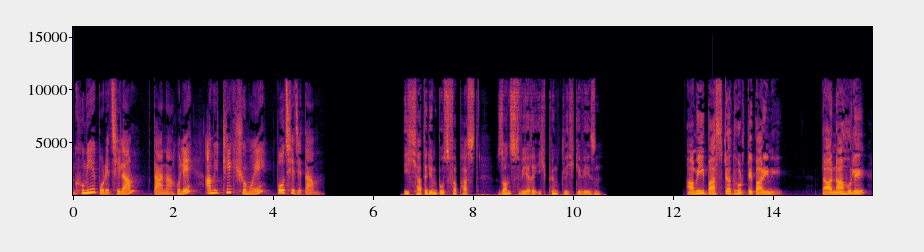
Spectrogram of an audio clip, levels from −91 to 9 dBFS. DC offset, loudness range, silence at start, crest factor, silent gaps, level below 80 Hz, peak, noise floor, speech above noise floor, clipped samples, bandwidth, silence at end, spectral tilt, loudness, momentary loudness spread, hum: under 0.1%; 5 LU; 0 s; 18 dB; 5.05-6.53 s, 10.68-12.18 s; -38 dBFS; 0 dBFS; -64 dBFS; 48 dB; under 0.1%; 11.5 kHz; 0.15 s; -5.5 dB/octave; -17 LUFS; 9 LU; none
